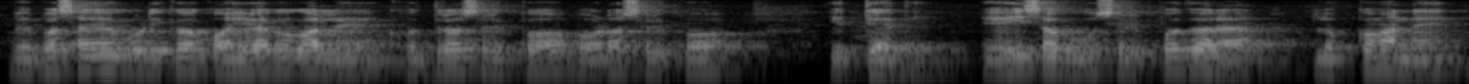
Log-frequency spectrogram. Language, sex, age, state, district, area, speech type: Odia, male, 30-45, Odisha, Khordha, rural, spontaneous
